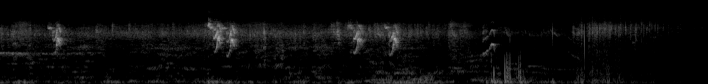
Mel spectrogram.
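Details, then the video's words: Birds chirping: a few brief, sharp, high chirps in short clusters, some paired and sweeping downward, spaced irregularly over several seconds above a soft hiss, with low rumbling and a few faint knocks. "birds soothing birds chirps sound amaizing"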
